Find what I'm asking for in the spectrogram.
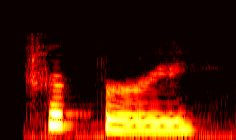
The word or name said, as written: trippery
